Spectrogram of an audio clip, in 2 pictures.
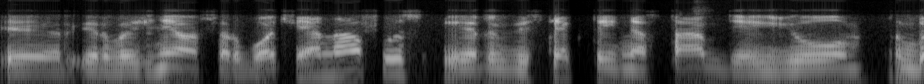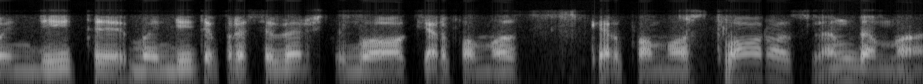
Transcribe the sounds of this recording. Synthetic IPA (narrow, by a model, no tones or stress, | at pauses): ɪɾɪɾʋɐʒʲɪnʲeːjoːʃɐɾʋuɔt͡ʃʲejɛnɑːpʊsɪɾʋʲɪst̪ʲiɛkt̪ɐɪnʲɛst̪ɑːb̚ʲd̪ʲeːjuːbɐnʲd̪ʲiːt̪ʲɪbɐnʲd̪ʲiːt̪ʲɪpɾɐsʲɪʋʲɛɾʲʃʲt̪ʲɪbʊʋoːkʲɛ̰rpɐmoːskʲɛ̰rpɐmoːst̪ʋoːɾoːslʲɛ̰ŋɡd̪ɐmɐ̰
